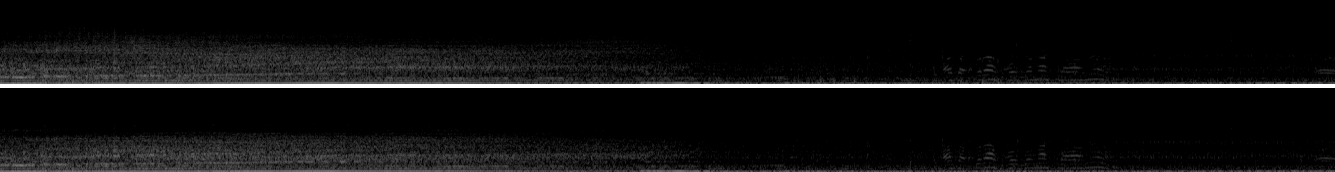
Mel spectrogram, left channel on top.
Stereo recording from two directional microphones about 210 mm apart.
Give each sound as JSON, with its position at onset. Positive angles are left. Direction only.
{"t": 0.0, "sound": "vehicle", "side_deg": -25}
{"t": 1.5, "sound": "vehicle", "side_deg": -40}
